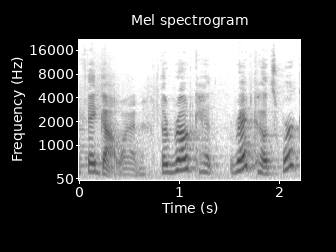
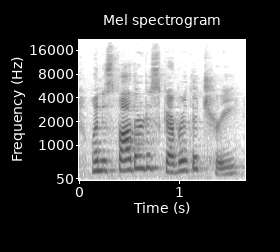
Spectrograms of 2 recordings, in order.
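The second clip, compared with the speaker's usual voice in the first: usual speaking voice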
